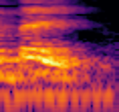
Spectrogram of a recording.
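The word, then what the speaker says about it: בית: how we got Beth so it'll say benchtore on there but it's really bait bait Sora but they were transliterate with a th so that's just the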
